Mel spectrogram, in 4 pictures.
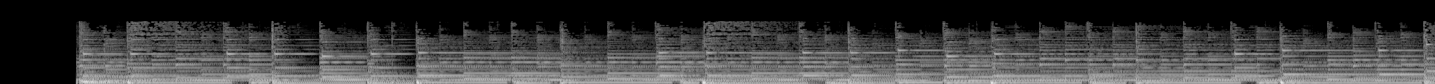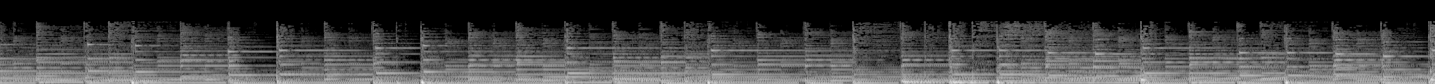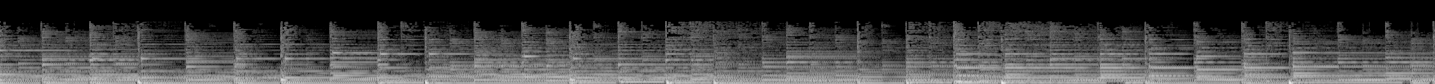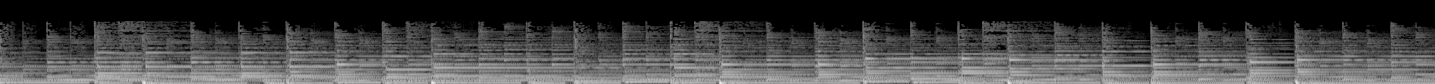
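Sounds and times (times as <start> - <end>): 
backing music for churches: 0.8 - 57.3.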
